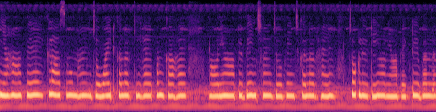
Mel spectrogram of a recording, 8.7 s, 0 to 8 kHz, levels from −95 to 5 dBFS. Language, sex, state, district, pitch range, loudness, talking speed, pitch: Hindi, female, Odisha, Khordha, 315-325 Hz, -12 LUFS, 180 wpm, 320 Hz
